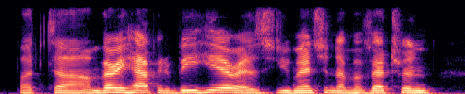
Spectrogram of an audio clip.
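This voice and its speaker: Very fast in pace, a woman speaks at a fairly low pitch with ordinary pitch variation. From Boston, Massachusetts. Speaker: IT project manager and author. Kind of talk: podcast interview.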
